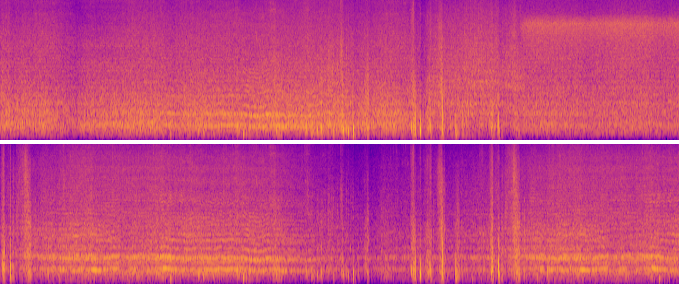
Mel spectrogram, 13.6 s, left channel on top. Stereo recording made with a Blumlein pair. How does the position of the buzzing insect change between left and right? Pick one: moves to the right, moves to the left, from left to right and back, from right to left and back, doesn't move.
from right to left and back.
